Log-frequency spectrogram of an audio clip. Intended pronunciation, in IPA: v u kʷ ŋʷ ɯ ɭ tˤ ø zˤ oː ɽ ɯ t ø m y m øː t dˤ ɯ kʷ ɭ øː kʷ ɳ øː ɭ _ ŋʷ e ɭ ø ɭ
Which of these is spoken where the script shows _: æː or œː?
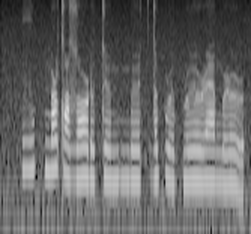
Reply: æː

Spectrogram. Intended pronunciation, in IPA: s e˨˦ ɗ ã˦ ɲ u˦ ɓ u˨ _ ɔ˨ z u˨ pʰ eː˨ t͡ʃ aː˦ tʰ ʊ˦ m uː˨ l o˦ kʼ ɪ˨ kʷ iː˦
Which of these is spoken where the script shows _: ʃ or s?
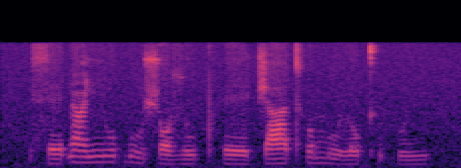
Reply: ʃ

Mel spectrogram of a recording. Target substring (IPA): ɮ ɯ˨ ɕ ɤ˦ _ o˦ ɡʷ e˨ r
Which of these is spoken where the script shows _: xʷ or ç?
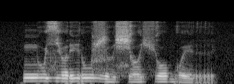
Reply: ç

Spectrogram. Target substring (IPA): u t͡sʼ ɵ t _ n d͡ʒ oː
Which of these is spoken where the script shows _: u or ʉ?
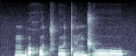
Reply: ʉ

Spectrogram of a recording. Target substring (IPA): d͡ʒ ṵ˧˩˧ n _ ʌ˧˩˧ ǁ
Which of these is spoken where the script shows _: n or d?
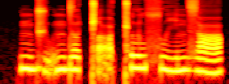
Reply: d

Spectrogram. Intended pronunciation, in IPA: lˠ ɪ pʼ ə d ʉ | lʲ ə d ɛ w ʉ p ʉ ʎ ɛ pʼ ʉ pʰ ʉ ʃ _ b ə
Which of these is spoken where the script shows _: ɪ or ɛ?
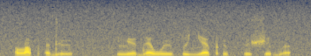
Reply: ɪ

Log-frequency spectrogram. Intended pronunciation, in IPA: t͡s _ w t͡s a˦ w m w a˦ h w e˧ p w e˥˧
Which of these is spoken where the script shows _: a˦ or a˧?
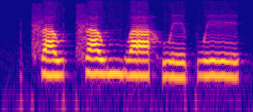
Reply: a˧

